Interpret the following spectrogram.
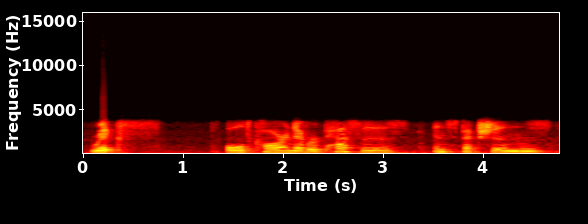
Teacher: All three possible pronunciations, the voiceless S, the syllabic is, and the voiced z pronunciation of an S ending in English.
